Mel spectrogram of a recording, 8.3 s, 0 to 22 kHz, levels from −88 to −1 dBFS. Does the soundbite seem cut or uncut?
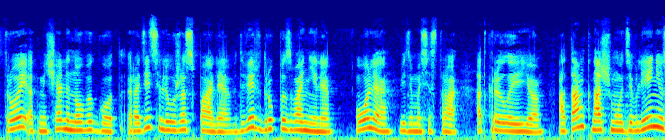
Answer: uncut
